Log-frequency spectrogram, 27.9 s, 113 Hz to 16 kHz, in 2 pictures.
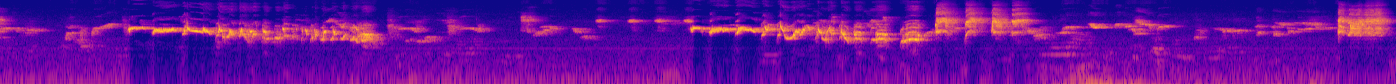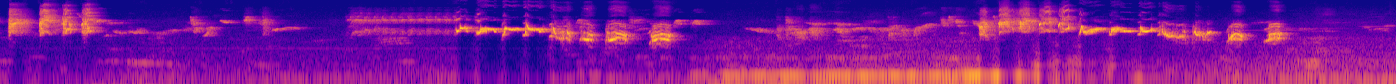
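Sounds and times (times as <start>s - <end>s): faint low hum: 0.0s - 18.6s
bird singing: 0.0s - 27.9s.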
